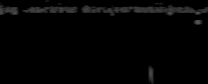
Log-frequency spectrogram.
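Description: Faint, high-pitched warbling hiss with no music playing, typical of cassette tape hiss in a gap of a bootleg tape transfer. A single soft low thump comes about one and a half seconds in.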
